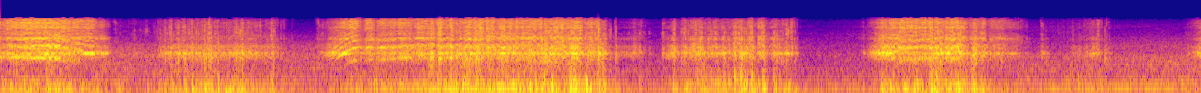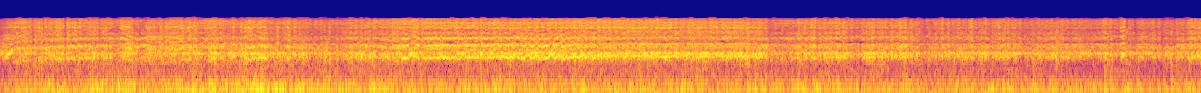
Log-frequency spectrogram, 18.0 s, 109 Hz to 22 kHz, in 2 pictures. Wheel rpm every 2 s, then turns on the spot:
40, 180, 40, 60, 140, 220, 220, 230, 230.
0-2 4-6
